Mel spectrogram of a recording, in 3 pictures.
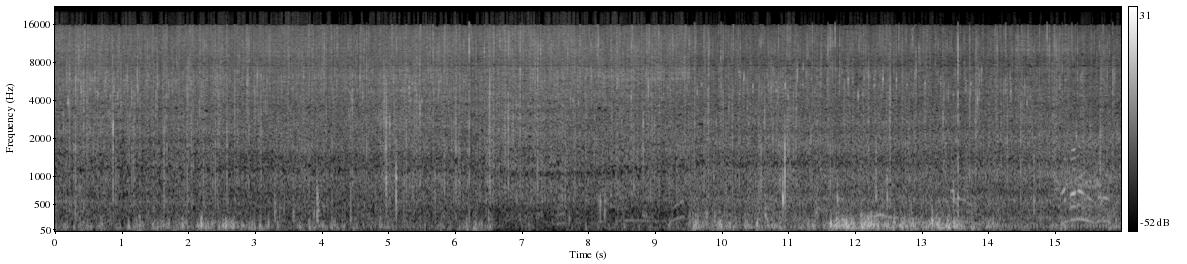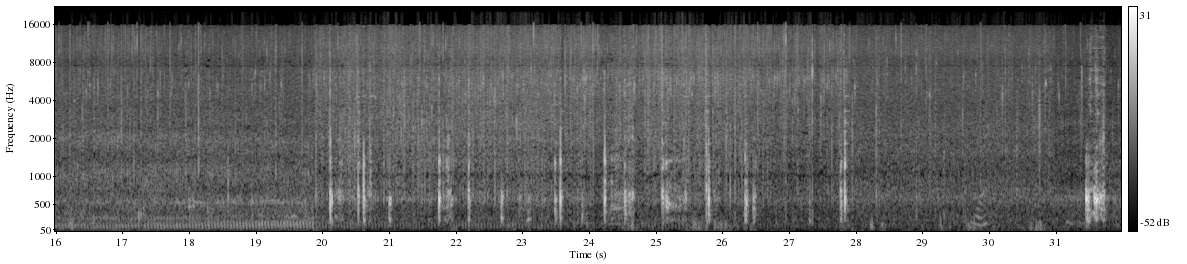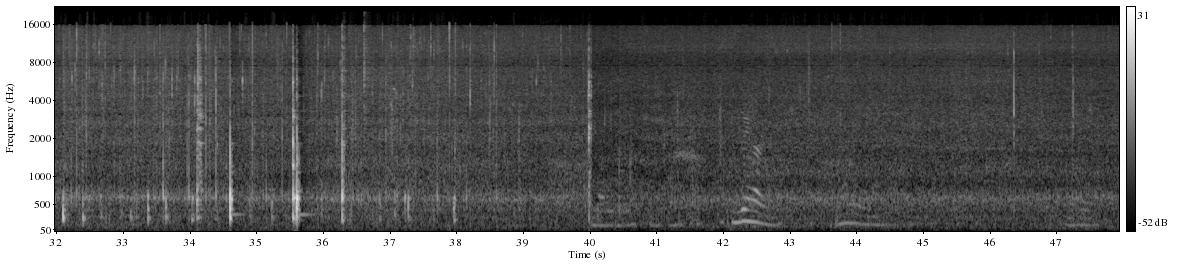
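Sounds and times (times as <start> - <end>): chicken sizzling in hot oil: 0.0 - 43.8, 44.4 - 47.9
utensil scraping a pan: 19.9 - 26.6, 31.4 - 37.7.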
